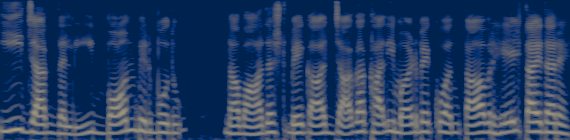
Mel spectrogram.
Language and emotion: Kannada, fearful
